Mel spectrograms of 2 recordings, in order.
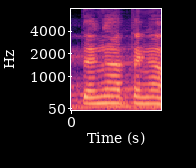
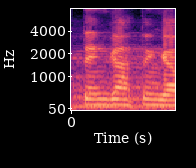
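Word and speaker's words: tengah-tengah: ওকে, তেঙা তেঙা হচ্ছে মাঝখানে। এখানে উচ্চারণটা অনেকে তেঙ্গা তেঙ্গা বলে, তেঙ্গা তেঙ্গা হবে না। শুদ্ধ করে বলতে হলে আপনি বলতে হবে তেঙা তেঙা।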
